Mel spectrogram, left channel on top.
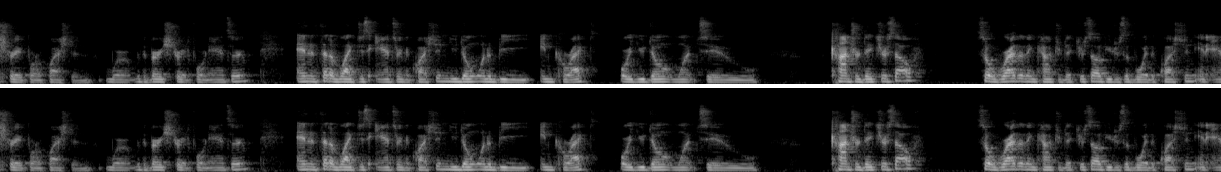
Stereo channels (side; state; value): both; identical; correlation 1.00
